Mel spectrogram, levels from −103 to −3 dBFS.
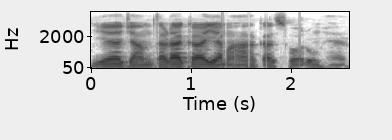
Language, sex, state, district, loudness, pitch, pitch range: Hindi, male, Jharkhand, Jamtara, -28 LUFS, 105 Hz, 100-110 Hz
